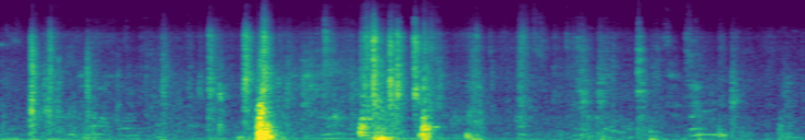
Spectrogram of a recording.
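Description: Faint scattered knocks and clicks, the loudest a thump about two and a half seconds in, over a low steady hum.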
